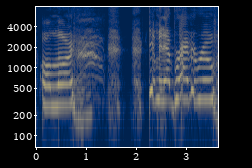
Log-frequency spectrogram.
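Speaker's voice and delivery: high, loud hammed-up begging; mock thrilled plea. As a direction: cry out as if overcome with lust. Acts out smitten reaction.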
